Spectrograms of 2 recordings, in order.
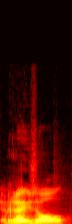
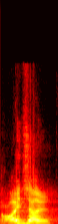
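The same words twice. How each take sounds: First: The name is said with a Dutch pronunciation. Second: The name is said with a German pronunciation. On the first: "We say Reuzel" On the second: "The Germans say Reuzel"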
